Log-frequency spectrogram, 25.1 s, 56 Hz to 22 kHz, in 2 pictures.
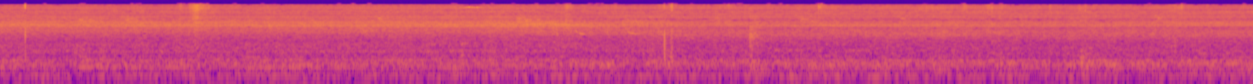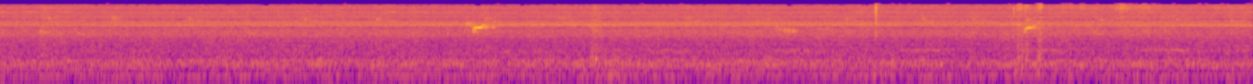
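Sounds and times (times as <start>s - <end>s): low outdoor background rumble: 0.0s - 25.0s
thin steady high tone: 13.2s - 25.0s.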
